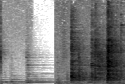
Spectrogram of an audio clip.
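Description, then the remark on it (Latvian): A heavy storage room door in the Ventspils Museum storage is pulled open: a brief tonal creak, then a loud, rough scraping grind that surges twice as the door swings, with no voices. “Nākamās cietuma, cik jums tās cietuma durvis ir?”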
